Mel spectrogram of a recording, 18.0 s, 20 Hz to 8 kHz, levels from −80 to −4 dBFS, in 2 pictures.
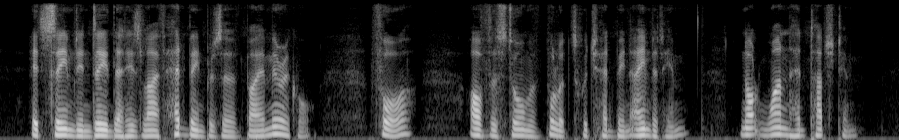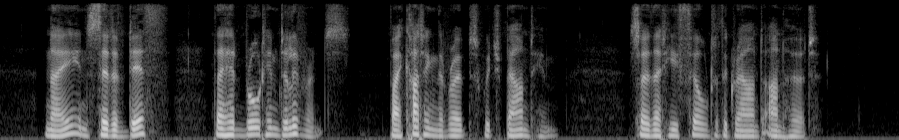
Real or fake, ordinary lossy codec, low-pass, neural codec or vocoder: real; AAC, 48 kbps; 7.2 kHz; none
